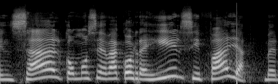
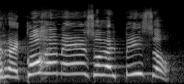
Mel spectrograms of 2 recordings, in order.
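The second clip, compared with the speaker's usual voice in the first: high, loud shouted command; yelling order; 9 semitones higher, 4 dB louder than usual. Shown as a demonstration. Parent yelling at child from the first time, loud shout. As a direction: bark it at the child. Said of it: "desde la primera dices".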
